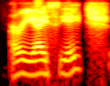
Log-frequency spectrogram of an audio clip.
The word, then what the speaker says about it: Reich: R-E-I-C-H?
